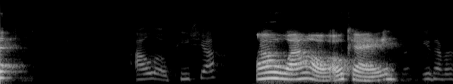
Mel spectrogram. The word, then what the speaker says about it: alopecia: There's also alopecia.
